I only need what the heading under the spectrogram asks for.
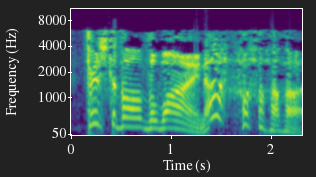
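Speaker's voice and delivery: laugh read out as words, not laughed. Reading a quoted interview answer aloud, imitating a written laugh. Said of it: "It says laughs".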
